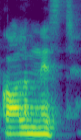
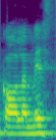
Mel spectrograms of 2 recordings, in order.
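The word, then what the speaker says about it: columnist: ఉంది ఇక్కడ సాలెమనైస్ రైట్ కాలం కాలం లో ఏంటి ఎన్ ఇస్ సైలెంట్ రైట్ కాలం లో ఎన్ ఇస్ సైలెంట్ బట్ ఇక్కడ కాలం నెస్ట్ ఇక్కడఎన్ కి ఏమఇచ్చాడు ప్రొనౌన్సియేషన్ ఇచ్చాడు కాలమనిస్ట్ రైట్ మనం కాలమిస్ట్ అనుకుంటాం బట్ కాలమనిస్ట్ right this this is about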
